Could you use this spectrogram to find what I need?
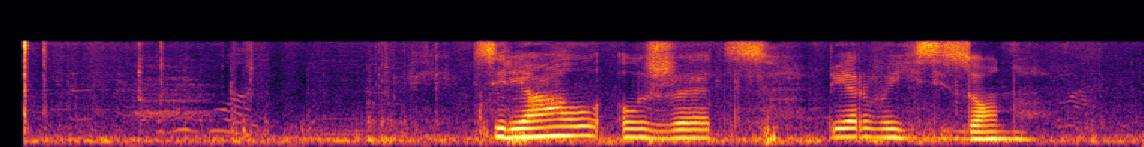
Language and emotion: Russian, neutral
